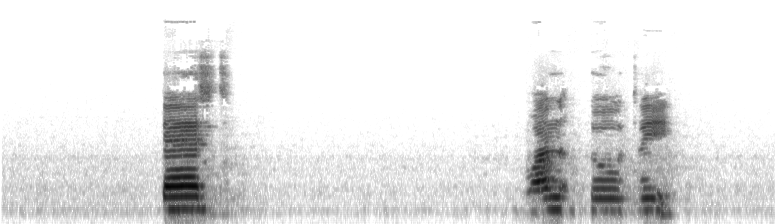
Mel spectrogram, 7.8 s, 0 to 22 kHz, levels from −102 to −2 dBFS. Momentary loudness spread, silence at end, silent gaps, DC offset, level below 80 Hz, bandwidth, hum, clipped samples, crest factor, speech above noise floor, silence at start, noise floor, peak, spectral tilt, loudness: 18 LU; 1.1 s; none; under 0.1%; -76 dBFS; 9 kHz; none; under 0.1%; 18 dB; 63 dB; 1.65 s; -77 dBFS; -2 dBFS; -6 dB/octave; -16 LUFS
